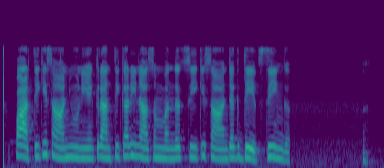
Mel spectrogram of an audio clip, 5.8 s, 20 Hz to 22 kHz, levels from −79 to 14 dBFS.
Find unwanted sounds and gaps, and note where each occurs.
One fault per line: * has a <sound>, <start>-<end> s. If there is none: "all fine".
all fine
